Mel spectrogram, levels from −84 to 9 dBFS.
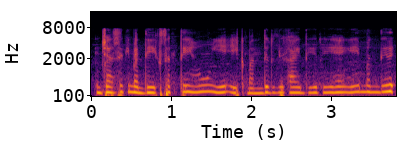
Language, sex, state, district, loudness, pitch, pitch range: Hindi, female, Bihar, Katihar, -15 LUFS, 240 Hz, 230-250 Hz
